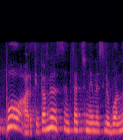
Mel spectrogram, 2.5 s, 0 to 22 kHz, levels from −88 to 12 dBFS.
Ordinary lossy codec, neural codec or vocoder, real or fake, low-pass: AAC, 96 kbps; codec, 16 kHz, 1 kbps, X-Codec, HuBERT features, trained on balanced general audio; fake; 7.2 kHz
